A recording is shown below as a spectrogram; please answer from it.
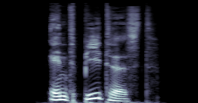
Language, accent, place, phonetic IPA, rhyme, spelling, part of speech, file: German, Germany, Berlin, [ɛntˈbiːtəst], -iːtəst, entbietest, verb, De-entbietest.ogg
- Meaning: inflection of entbieten: 1. second-person singular present 2. second-person singular subjunctive I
